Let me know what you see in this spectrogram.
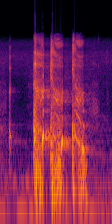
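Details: Adult gives three quick, harsh, evenly spaced cough bursts over about a second while decorating a cake. Cough.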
